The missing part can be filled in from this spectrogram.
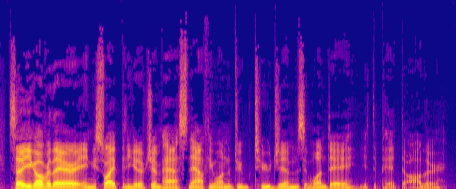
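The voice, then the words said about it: New Jersey accent. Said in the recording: “That's just his New Jersey accent.”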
